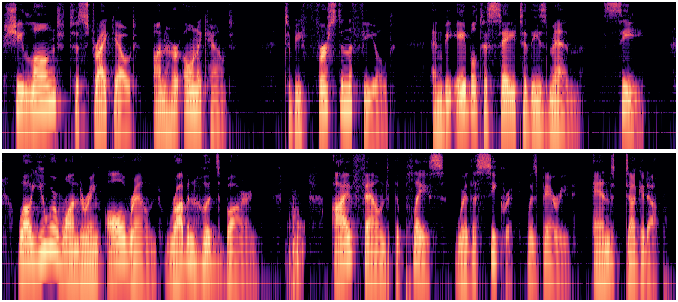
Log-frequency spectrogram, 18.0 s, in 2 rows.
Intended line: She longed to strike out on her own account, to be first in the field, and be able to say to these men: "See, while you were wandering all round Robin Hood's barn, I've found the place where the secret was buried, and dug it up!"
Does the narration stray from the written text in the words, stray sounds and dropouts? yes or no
yes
